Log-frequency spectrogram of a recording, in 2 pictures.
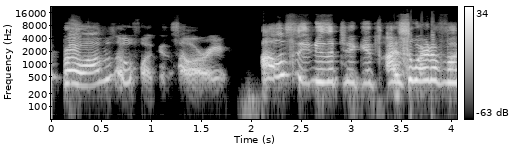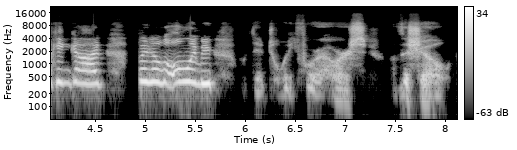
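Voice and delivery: high-pitched, pleading retold apology. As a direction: apologize in a high, over-earnest voice. Acts out pleading apology email.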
